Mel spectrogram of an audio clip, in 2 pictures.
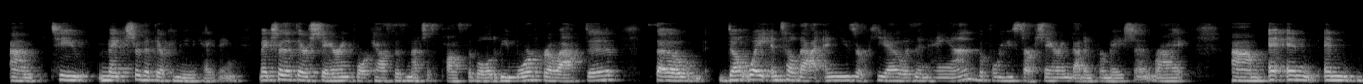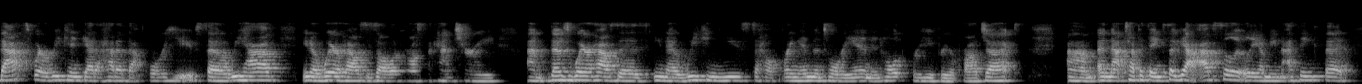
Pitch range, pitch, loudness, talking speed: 160-190 Hz, 175 Hz, -23 LUFS, 215 wpm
